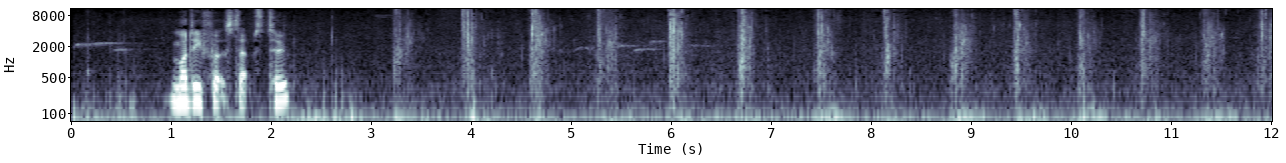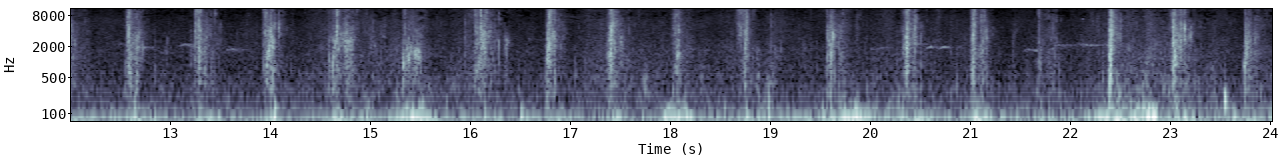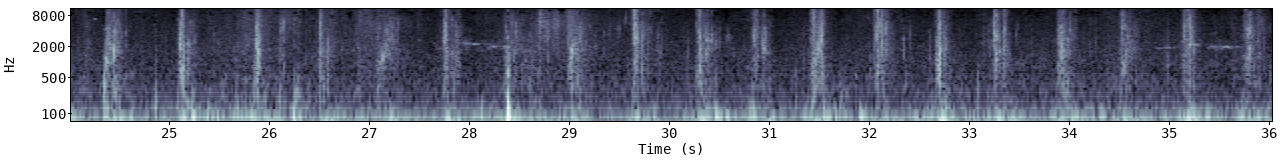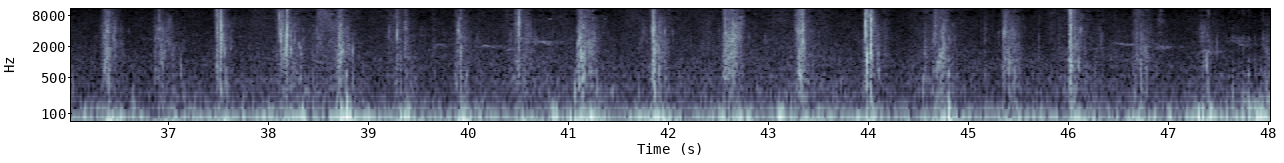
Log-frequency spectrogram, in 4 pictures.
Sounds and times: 14.0s footsteps 34.0s

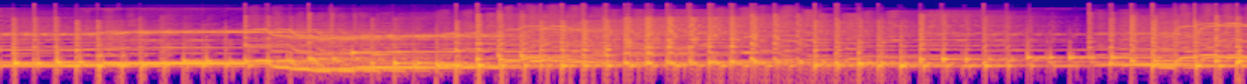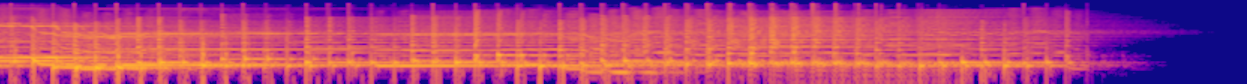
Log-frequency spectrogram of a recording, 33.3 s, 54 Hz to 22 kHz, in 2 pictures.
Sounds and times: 0.0s synth 31.2s

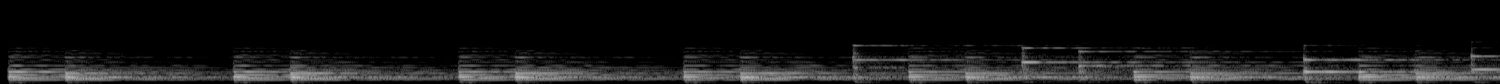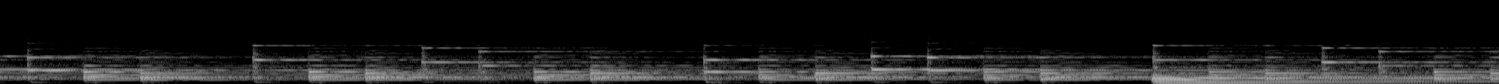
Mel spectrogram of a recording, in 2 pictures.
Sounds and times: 0.1s background piano 29.9s

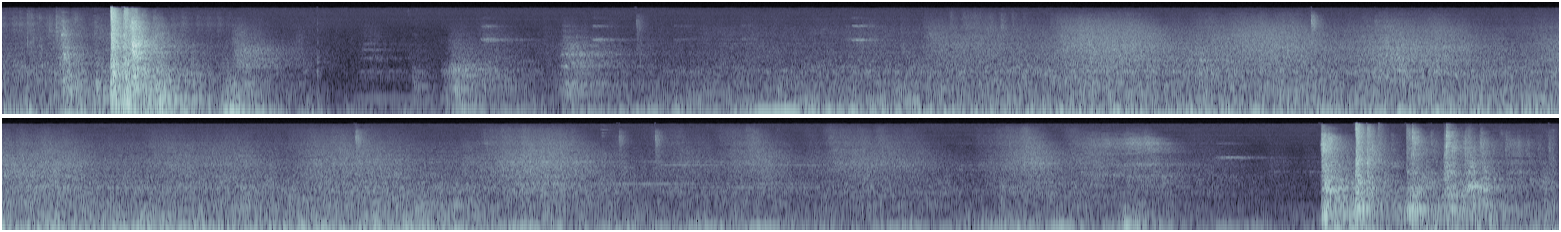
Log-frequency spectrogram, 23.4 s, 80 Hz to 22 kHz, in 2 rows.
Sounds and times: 0.0s Elevator going down 23.3s
14.2s elevator door 23.3s

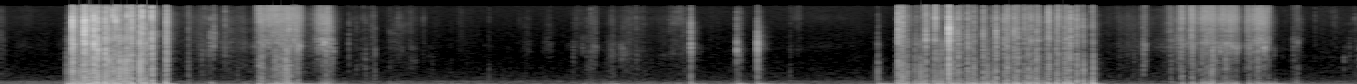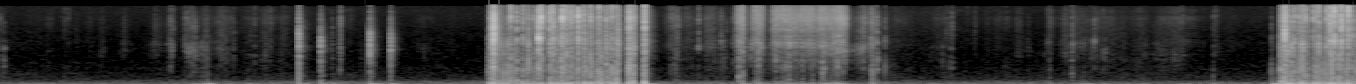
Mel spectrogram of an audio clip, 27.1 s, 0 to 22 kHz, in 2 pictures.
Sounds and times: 0.7s Cards Shuffling 4.2s
8.9s Cards Shuffling 13.6s
18.4s Cards Shuffling 20.1s
20.7s Cards Shuffling 22.4s
26.3s Cards Shuffling 27.1s

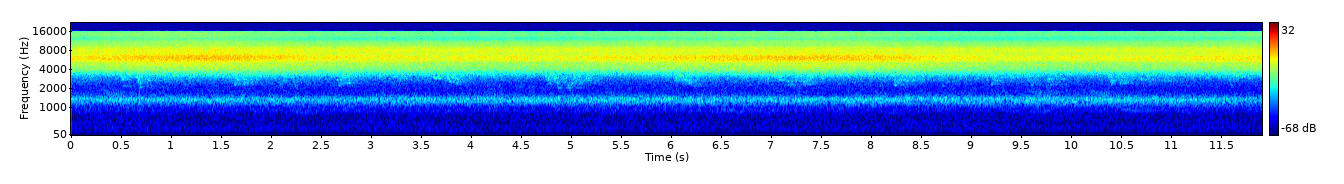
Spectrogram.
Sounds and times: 0.0s close group in a nearby tree 11.9s
0.0s distant roar of the cicadas 11.9s

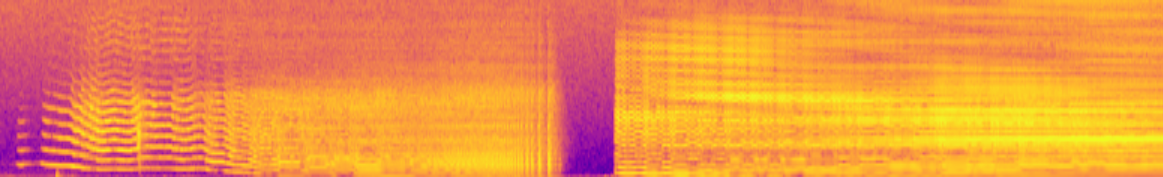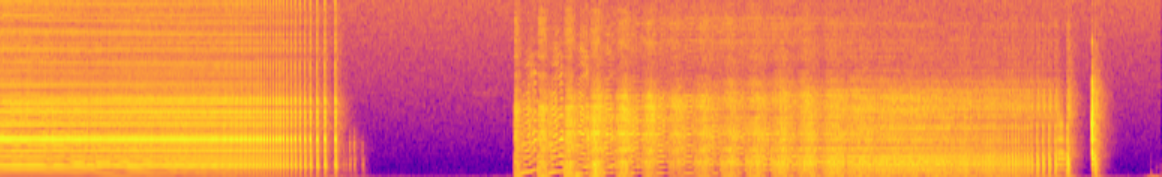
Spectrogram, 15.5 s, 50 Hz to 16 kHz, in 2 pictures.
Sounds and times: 0.1s Wooden door creak 10.2s
11.2s Wooden door creak 15.2s

